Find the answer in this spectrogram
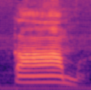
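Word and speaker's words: calm: दूसरा लफज़ है काम। अब यह लफज़ काम है और एल इसमें भी साइलेंट है।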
